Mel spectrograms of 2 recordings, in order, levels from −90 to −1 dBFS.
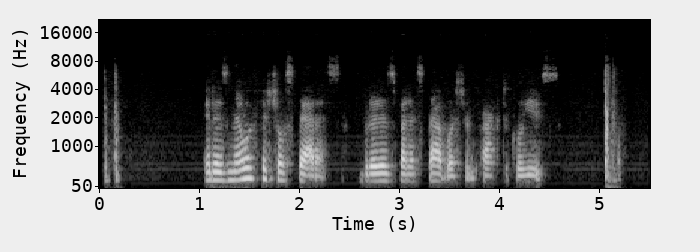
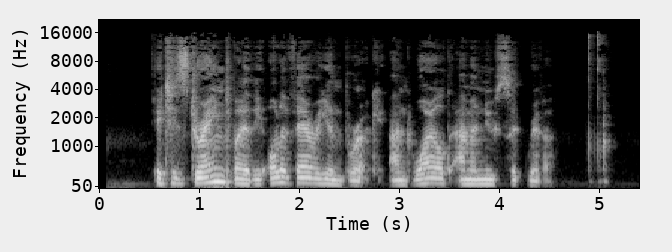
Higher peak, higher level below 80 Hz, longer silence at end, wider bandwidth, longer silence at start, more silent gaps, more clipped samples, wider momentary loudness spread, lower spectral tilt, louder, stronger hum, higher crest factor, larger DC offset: about the same, -2 dBFS vs -2 dBFS; second, -64 dBFS vs -52 dBFS; about the same, 0.3 s vs 0.3 s; second, 8.6 kHz vs 16.5 kHz; second, 0.05 s vs 0.55 s; neither; neither; second, 16 LU vs 19 LU; about the same, -5.5 dB/octave vs -5.5 dB/octave; second, -22 LUFS vs -19 LUFS; neither; about the same, 22 dB vs 18 dB; neither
